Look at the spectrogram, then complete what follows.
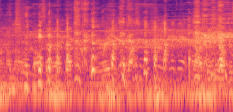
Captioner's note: laughter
